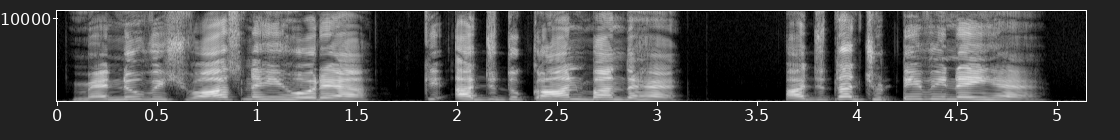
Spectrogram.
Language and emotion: Punjabi, surprised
